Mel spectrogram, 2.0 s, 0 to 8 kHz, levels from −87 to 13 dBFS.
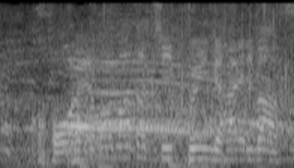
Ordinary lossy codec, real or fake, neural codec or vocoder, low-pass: AAC, 32 kbps; real; none; 7.2 kHz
